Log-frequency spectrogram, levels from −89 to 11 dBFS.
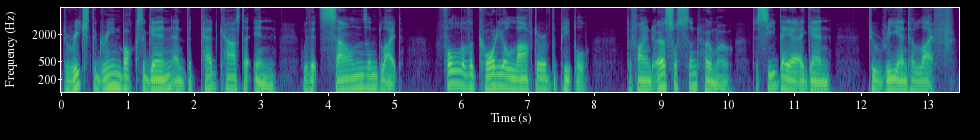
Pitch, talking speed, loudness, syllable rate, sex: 105 Hz, 150 wpm, -19 LUFS, 4.1 syllables/s, male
